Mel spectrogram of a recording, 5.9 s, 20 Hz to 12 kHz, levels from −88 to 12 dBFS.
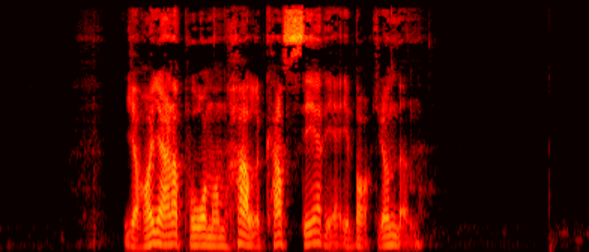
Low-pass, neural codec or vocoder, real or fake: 10.8 kHz; none; real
